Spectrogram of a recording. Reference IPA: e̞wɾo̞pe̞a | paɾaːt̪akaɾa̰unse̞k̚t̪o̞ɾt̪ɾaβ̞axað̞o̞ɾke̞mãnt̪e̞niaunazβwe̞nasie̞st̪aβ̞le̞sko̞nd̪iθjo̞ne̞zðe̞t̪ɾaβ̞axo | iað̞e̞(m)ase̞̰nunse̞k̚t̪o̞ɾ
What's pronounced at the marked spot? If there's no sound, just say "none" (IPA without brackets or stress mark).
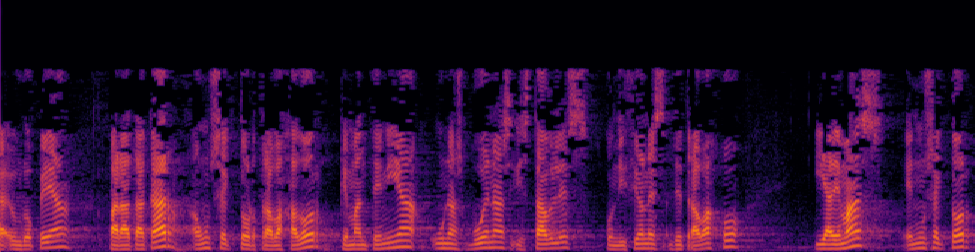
m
